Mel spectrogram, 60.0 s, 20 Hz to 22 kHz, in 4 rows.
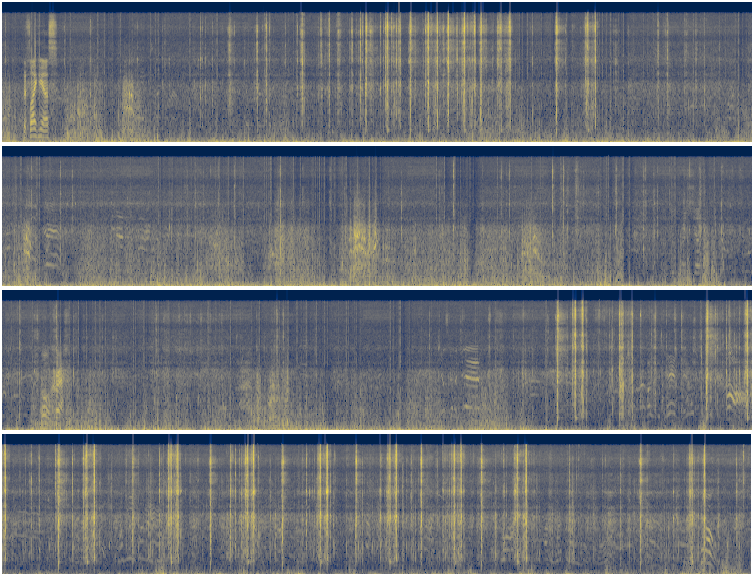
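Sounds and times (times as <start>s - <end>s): wind rumble on microphone: 0.0s - 59.9s
sharp clicks: 1.7s - 17.0s, 22.9s - 25.3s, 25.9s - 32.3s, 39.6s - 59.9s.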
